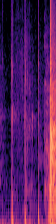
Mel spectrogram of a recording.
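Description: A few light, evenly spaced hand claps, a quiet golf clap congratulating the winner of the Creets Kenny NFT giveaway, followed by a sudden louder burst of bright noise at the end.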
